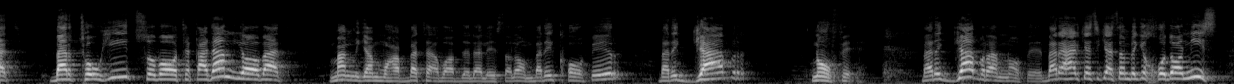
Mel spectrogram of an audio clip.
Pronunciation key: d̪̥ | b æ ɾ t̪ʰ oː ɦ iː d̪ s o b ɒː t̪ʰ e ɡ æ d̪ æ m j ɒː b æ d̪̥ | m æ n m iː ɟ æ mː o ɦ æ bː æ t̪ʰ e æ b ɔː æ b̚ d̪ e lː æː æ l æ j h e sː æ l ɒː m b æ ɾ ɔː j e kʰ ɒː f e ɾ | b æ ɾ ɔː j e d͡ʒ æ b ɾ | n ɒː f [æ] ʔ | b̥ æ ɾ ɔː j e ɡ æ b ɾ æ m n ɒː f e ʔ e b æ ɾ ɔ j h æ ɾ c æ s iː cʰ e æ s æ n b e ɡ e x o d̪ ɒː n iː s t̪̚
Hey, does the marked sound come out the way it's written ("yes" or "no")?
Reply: no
